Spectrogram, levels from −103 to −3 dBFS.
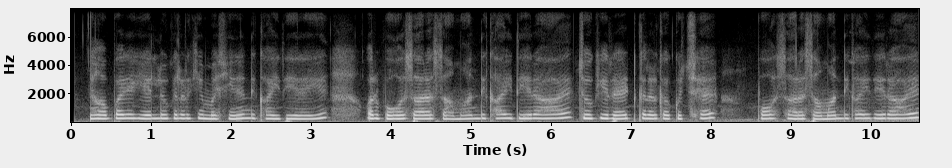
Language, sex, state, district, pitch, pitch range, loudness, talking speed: Hindi, female, Chhattisgarh, Bastar, 260 Hz, 245-270 Hz, -23 LUFS, 185 wpm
